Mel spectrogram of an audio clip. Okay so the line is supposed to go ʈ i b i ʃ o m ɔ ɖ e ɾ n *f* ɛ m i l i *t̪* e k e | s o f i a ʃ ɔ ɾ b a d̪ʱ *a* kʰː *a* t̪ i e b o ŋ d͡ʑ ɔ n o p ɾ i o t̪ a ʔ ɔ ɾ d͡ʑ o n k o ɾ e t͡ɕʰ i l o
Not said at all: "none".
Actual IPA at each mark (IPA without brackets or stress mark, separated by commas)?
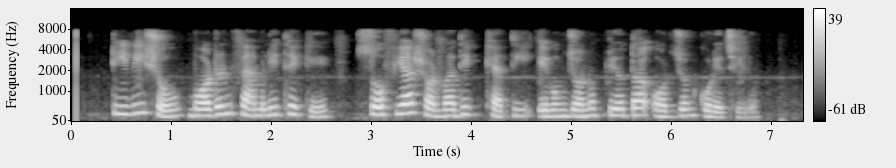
f, t̪ʰ, i, ɛ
